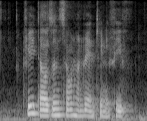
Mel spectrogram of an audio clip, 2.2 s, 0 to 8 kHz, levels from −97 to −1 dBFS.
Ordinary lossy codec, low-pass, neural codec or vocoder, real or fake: none; none; codec, 16 kHz, 8 kbps, FreqCodec, smaller model; fake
